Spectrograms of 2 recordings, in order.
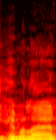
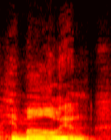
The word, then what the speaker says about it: Himalayan: announced the release of the brand new 450cc Himalayan or Himalayan as it's correctly pronounced uh what I'll do is I'll read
